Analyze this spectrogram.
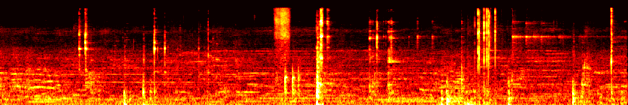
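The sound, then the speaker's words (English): Soju and beer bottles being opened: a string of small clicks and ratcheting cap twists, with a couple of sharper cracks and light glassy clinks scattered throughout. “Well, shall we crack some open?”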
